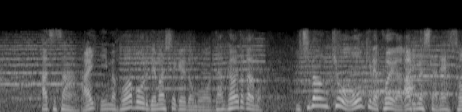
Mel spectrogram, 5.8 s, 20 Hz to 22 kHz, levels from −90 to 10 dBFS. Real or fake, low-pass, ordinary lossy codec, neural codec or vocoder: real; 7.2 kHz; Opus, 24 kbps; none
